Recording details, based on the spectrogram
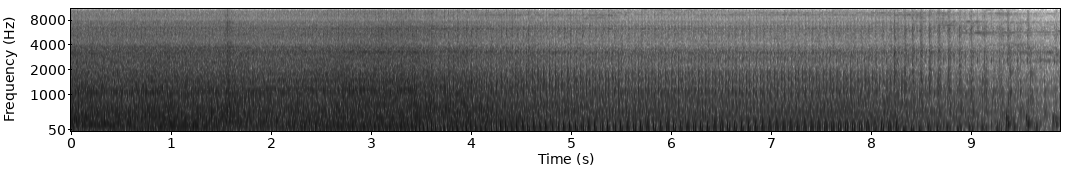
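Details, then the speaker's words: MTD Craftsman LT2000 mower after fixes. Steady single-cylinder run that winds down near the end; deck belt turns slowly at lower throttle settings, cause unknown, owner considers reworking a pulley. "you can probably hear that the belt was not turning very fast whenever i had it on the lower settings i don't know exactly why"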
